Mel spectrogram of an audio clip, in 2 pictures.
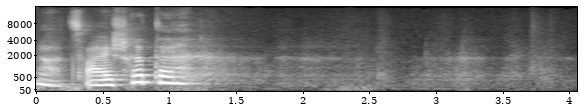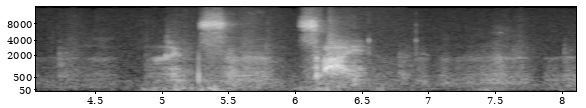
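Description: Bare feet step and shuffle on a mat.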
